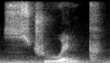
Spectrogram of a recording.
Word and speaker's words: strength: followed by the K I have a hidden K in this word so I want to hear that K from you strength bring your tongue forward for the th and then slide it back for the S very very lightly keep that very light flow if you put everything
